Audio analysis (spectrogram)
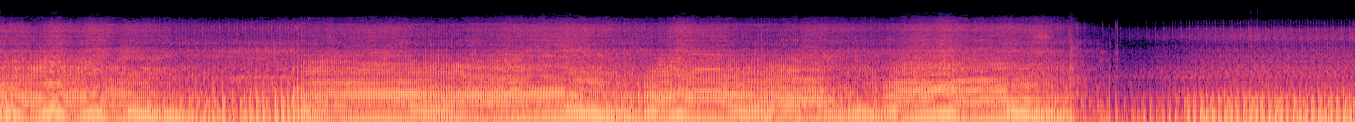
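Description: An off-road motorcycle engine revs hard and loud on a dirt trail, close by. It rises and falls in repeated surges with clattering, then dips briefly near the end before roaring again.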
